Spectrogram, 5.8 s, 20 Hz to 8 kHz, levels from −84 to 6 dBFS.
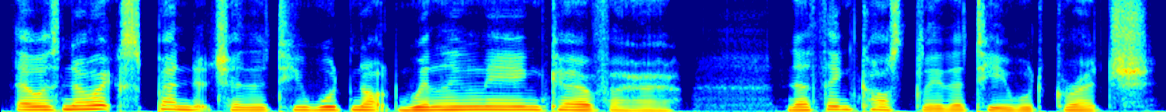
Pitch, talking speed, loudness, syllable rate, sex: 205 Hz, 185 wpm, -18 LUFS, 5.6 syllables/s, female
